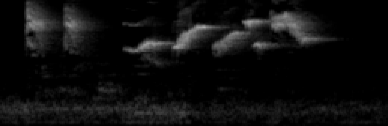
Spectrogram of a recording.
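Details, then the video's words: Crossbred coleiro song: two short buzzy high notes, then a rapid run of clear whistled and twittering notes that rise and fall, lasting about a second and a half, over faint indoor hum. "Coleiro mestiço show muito ordem e fibra"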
